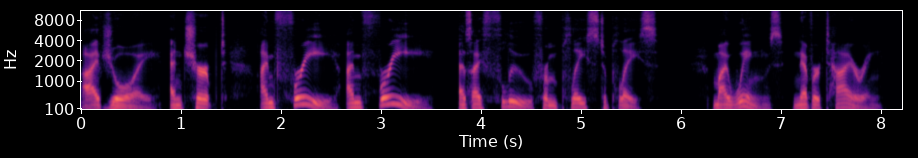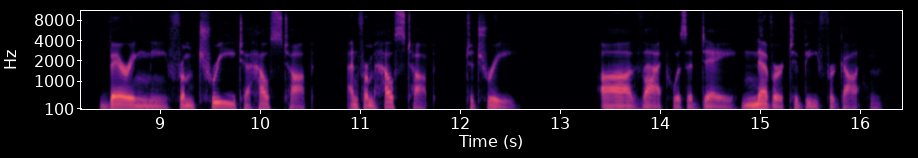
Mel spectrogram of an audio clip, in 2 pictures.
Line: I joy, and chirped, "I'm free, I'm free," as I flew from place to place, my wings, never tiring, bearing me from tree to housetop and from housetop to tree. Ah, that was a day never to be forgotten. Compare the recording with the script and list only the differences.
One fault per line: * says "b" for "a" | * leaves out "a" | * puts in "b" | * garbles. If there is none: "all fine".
all fine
